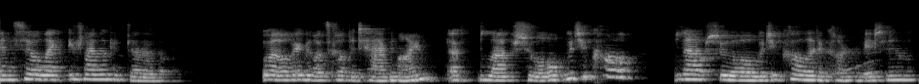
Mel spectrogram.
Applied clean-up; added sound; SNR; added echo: neural mask model DeepFilterNet 3.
